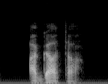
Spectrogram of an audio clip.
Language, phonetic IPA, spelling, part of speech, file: Polish, [aˈɡata], Agata, proper noun, Pl-Agata.ogg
